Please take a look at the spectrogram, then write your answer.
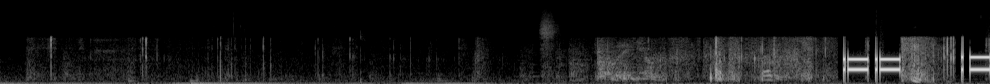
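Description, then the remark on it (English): A few loud, steady touch-tone beeps from a phone keypad sound in quick succession at the end, following several seconds of muffled rustling and handling noise. “I heard touch tones.”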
